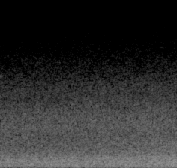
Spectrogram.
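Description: Inversnaid waterfall on the West Highland Way in Scotland, heard as a steady broad rushing roar of falling water, even and continuous with no voices.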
